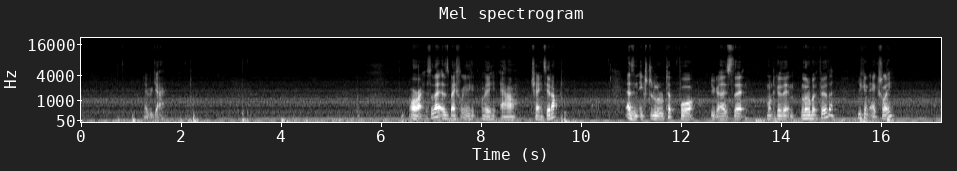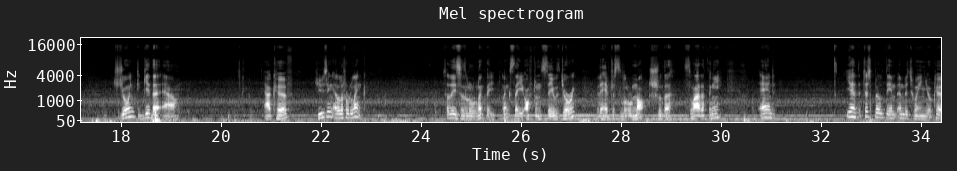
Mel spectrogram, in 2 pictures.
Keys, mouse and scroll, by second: 0.9 click, 2.5 right click, 3.5 KP_0, 4.9-5.4 scroll up 1, 5.8 shift+middle click, 7.0 shift+middle click, 15.2 right click, 16.3 KP_Decimal, 18.1 middle click, 18.9 z, 19.5 middle click, 20.8 middle click, 22.6 middle click, 23.3-24.4 scroll down 4, 24.6 middle click, 30.9 middle click.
